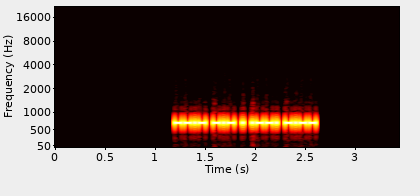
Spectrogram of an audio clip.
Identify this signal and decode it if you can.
Morse code, heard as a keyed tone, about 51 wpm, 700 Hz. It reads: QKEPY
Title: Code Groups - 5 Letters - 50wpm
